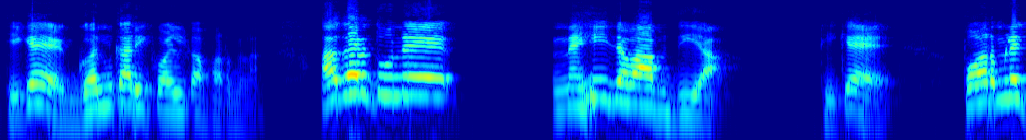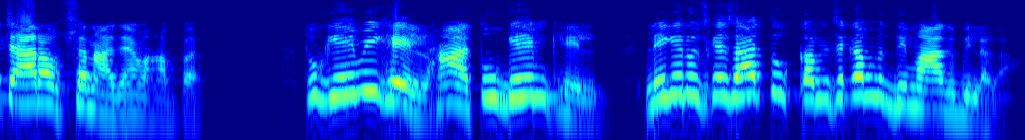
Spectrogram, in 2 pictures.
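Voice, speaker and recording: A man's voice: extremely high pitch, big pitch swings, fairly quick, pushed and bright. Casting: a man as a playful, joking physics teacher who teases his online students, laughs a lot and tosses in English physics terms. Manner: teasing, playful, laughs often; mixes English physics terms into casual speech. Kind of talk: joking banter in a live online class.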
